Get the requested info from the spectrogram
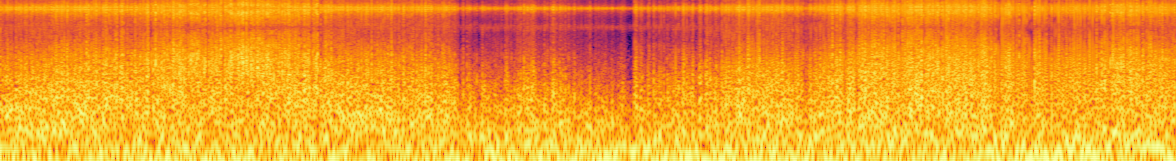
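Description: Loud, steady rumbling noise of a vehicle moving through a tunnel, heaviest in the low end, with the higher part of the noise dropping away briefly around six to eight seconds in.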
